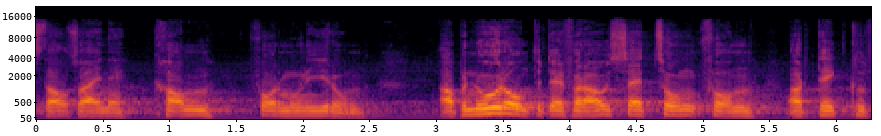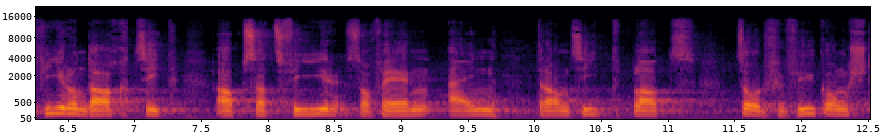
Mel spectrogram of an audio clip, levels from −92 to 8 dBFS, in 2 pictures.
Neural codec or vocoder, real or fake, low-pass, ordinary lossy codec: none; real; 14.4 kHz; none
